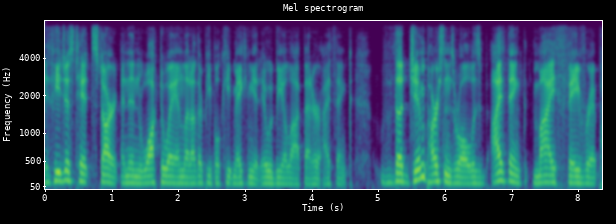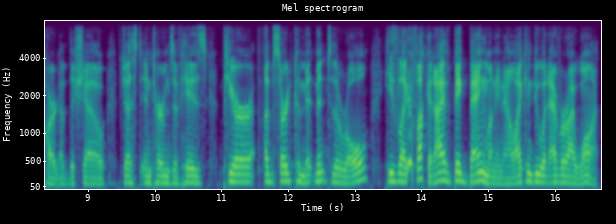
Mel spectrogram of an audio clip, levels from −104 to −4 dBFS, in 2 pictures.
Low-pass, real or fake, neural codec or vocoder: 7.2 kHz; fake; codec, 16 kHz, 4.8 kbps, FACodec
